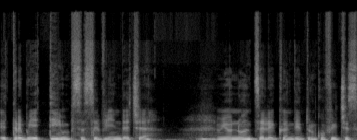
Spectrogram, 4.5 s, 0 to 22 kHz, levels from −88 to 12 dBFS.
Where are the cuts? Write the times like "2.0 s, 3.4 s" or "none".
2.7 s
